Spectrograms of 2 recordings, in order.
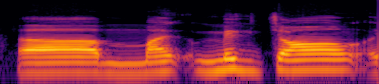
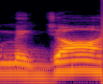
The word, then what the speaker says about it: Michaung: दोस्तों, cyclonic storm मिगचोंग या फिर माईचोंग और तमाम नाम उसे दिए जा रहे हैं। मिचोंग भी कहा जा रहा है, लेकिन उसका जो असल में प्रोनाउंसिएशन है वो मिगजों है और ये नाम म्यांमार ने दिया है।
